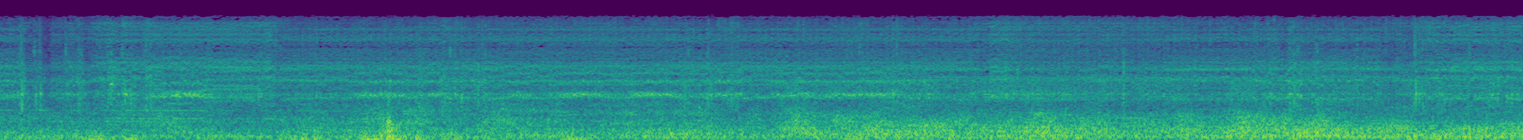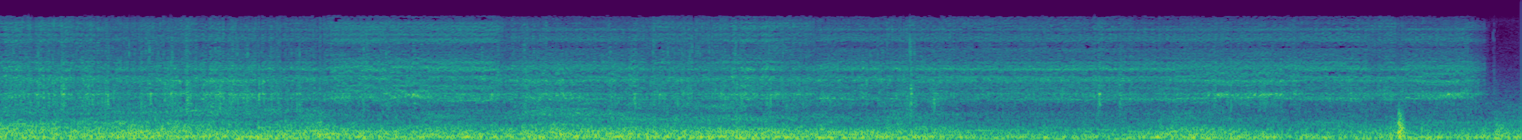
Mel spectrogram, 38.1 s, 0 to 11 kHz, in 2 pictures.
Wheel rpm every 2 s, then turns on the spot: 90, 110, 110, 120, 120, 110, 110, 110, 120, 110, 110, 110, 110, 110, 110, 110, 120, 110, 90.
none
